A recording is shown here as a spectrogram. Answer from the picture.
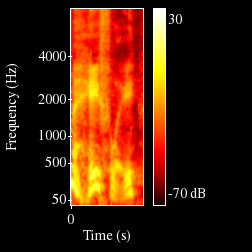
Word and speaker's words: Hafley: Winner of this series gets Jim Hafley, rhymes with safely, in the second round.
